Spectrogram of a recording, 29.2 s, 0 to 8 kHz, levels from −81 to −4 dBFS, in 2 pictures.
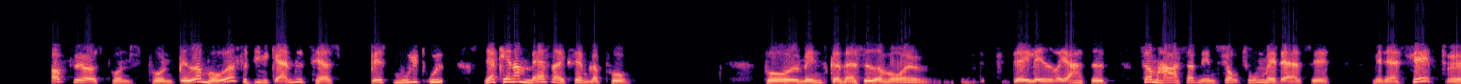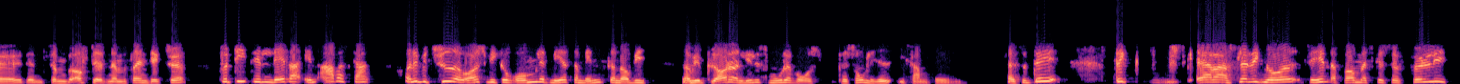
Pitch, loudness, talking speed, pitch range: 205 Hz, -19 LUFS, 205 wpm, 175-230 Hz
